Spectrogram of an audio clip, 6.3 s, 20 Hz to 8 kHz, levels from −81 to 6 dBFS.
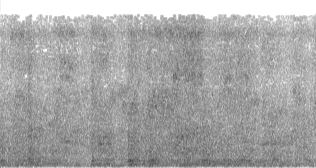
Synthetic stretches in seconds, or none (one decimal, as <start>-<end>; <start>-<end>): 0.7-1.2; 3.8-4.9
